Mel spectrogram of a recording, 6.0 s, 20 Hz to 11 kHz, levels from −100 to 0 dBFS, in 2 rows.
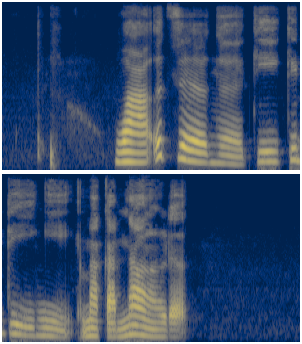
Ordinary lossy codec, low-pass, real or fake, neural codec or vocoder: Opus, 24 kbps; 9.9 kHz; fake; codec, 24 kHz, 3.1 kbps, DualCodec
